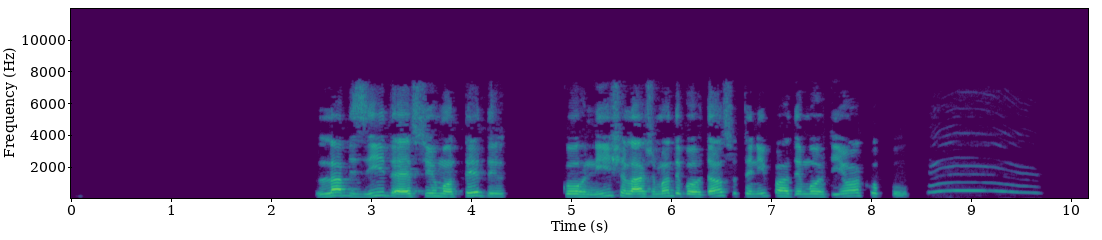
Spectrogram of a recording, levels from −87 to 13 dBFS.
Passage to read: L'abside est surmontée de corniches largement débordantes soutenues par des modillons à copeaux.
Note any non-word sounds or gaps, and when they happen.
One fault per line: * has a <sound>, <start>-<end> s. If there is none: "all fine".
* has a laugh, 8.5-9.7 s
